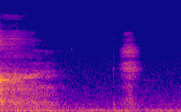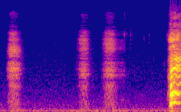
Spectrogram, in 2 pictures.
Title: Sneezes in December (m)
